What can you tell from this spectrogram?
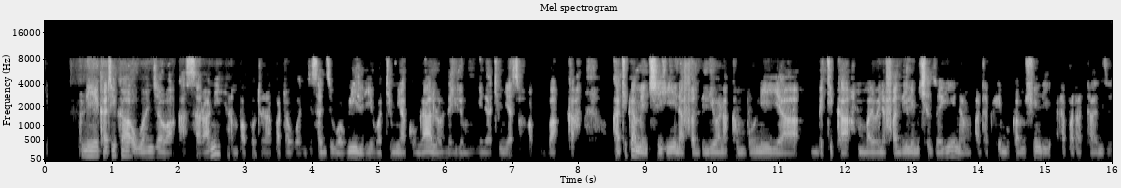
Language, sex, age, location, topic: Swahili, male, 25-35, Nakuru, government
